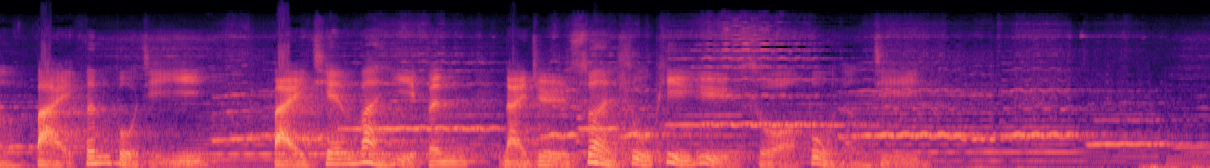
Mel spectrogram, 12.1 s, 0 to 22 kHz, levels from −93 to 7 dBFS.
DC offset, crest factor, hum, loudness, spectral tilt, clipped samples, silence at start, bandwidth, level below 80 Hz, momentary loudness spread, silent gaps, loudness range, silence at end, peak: under 0.1%; 18 dB; none; -18 LUFS; -5.5 dB/octave; under 0.1%; 0 s; 15.5 kHz; -36 dBFS; 12 LU; none; 7 LU; 0 s; 0 dBFS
